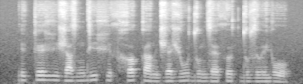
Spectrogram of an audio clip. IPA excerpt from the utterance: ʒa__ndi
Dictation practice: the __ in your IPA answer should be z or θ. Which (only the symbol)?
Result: z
